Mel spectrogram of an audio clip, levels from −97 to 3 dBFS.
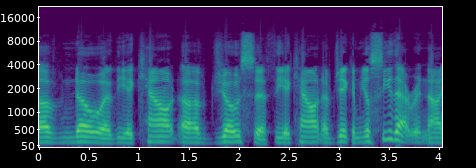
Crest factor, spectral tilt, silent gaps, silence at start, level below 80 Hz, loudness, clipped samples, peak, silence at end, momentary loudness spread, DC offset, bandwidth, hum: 16 dB; -4.5 dB/octave; none; 0 s; -74 dBFS; -28 LUFS; under 0.1%; -12 dBFS; 0 s; 4 LU; under 0.1%; 11 kHz; none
